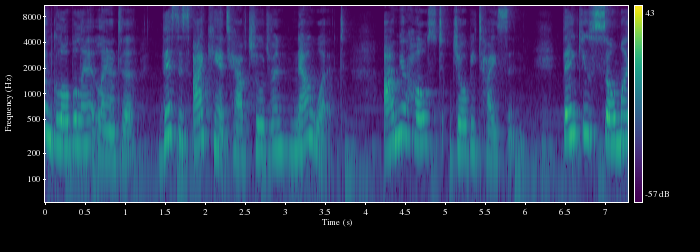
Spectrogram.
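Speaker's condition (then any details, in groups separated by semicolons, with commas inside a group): No condition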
